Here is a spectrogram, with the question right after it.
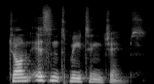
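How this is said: It sounds like a firm, certain statement. The speaker is sure it is not happening. "the speaker is certain that John is not meeting James"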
